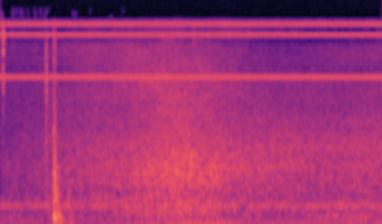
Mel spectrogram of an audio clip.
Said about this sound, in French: Sortir de la voiture face aux autres voitures qui filent.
